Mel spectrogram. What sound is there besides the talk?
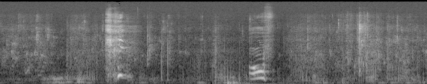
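water splashing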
